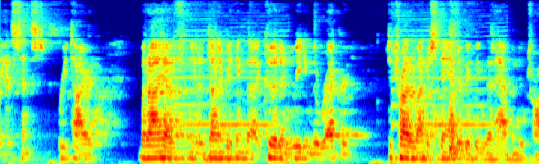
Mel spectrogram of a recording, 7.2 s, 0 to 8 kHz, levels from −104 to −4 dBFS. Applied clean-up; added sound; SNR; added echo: classical method WPE with log-MMSE.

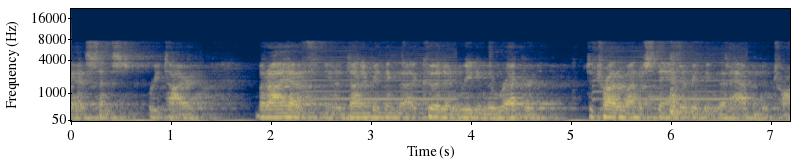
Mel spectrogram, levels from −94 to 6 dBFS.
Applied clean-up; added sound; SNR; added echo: none; Wind instrument, woodwind instrument; 13 dB; reverberation time 1.1 s.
